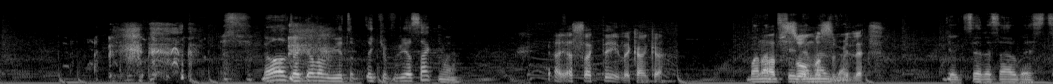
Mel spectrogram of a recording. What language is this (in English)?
Turkish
